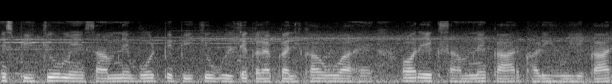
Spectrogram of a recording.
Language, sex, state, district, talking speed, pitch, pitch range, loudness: Hindi, male, Haryana, Rohtak, 215 wpm, 140 Hz, 135-150 Hz, -16 LUFS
